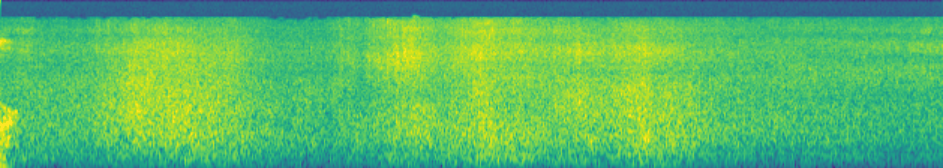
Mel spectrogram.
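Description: Ocean surf washing on a shore, a soft steady wash of noise that swells gently twice and eases off near the end.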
